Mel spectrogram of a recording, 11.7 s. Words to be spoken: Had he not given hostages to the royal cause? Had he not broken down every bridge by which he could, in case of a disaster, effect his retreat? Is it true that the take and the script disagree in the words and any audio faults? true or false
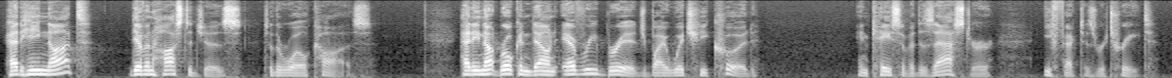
false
